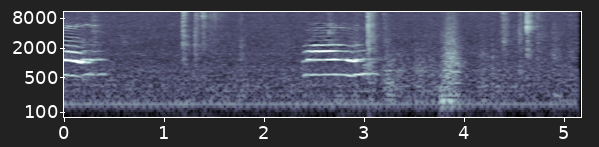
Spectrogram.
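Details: Domestic cat with a short meow at the start and a longer, wavering meow shortly after, followed by soft rustling and tapping noises as the cat goes quiet.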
